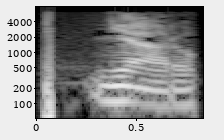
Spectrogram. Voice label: "gnaro", Venetian

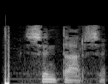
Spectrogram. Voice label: "sentarse", Veneto

